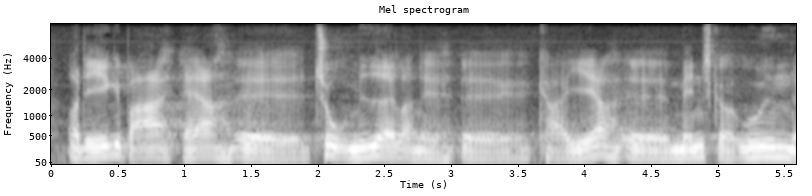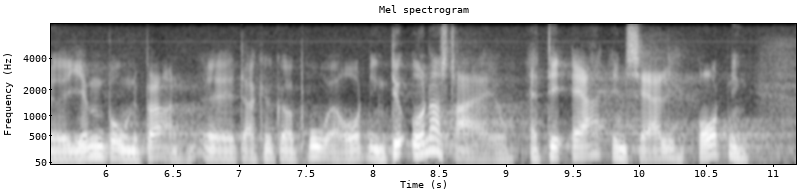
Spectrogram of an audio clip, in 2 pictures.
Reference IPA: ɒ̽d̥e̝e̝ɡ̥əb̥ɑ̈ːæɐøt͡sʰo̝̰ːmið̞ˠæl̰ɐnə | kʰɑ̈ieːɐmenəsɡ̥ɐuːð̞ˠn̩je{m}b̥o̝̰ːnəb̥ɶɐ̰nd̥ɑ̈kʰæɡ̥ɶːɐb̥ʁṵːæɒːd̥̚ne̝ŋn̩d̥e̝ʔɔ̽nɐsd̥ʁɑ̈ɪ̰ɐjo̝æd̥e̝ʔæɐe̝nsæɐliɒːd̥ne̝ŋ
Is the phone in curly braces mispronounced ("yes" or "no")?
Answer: no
